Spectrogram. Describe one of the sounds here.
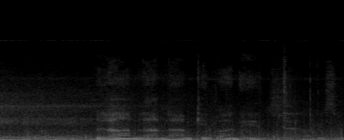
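A man speaks in a low, close voice.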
